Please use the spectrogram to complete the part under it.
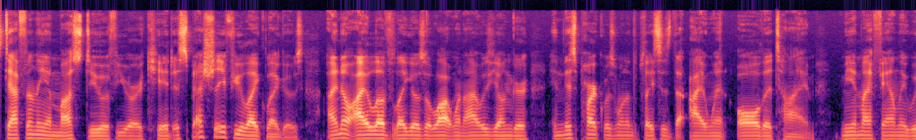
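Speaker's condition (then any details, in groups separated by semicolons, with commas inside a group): No condition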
